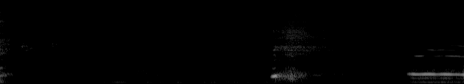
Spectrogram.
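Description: A woman's breathy sigh about three seconds in, in an otherwise quiet pause, followed near the end by a brief steady hum-like tone.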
